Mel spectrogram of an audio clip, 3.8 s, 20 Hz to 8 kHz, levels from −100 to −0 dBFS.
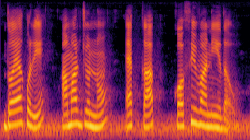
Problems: constant background noise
